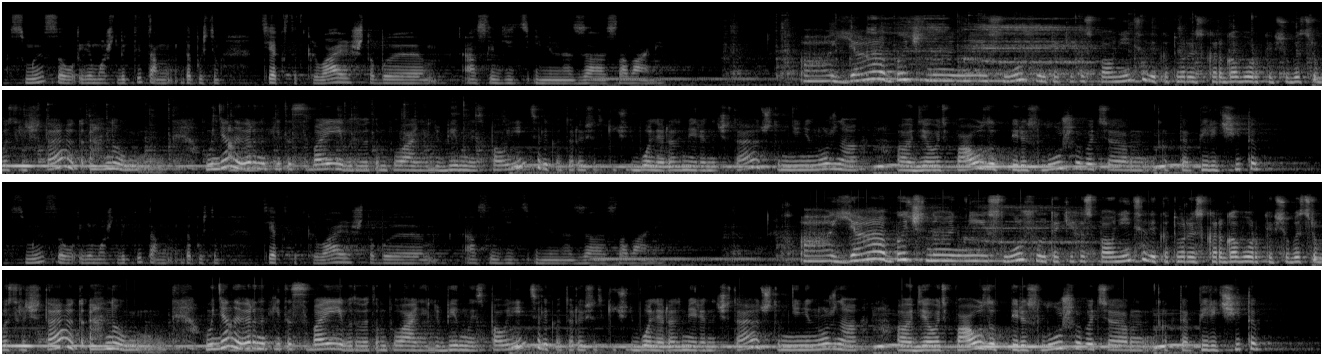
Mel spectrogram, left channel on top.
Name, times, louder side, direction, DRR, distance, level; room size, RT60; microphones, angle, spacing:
voice 1, 0.1-2.8 3.1-4.4 4.6-6.6 15.5-15.8, left 3 dB, 40° left, 13 dB, 0.5 m, -39 dB
sound 1, 5.9-9.8 10.3-10.4 11.4-11.5 12.0-12.1 12.6-12.8 13.1-25.2, right 3 dB, 85° right, 0.5 m, -32 dB
sound 2, 7.2-18.3, left 4 dB, 60° left, 1.4 m, -49 dB
voice 2, 8.0-25.8, right 2 dB, 30° right, 14 dB, 0.4 m, -29 dB
Breathing, 8.6-11.2, left 5 dB, 80° left, 0.9 m, -39 dB
27.5 x 17.5 x 7.3 m, 2.7 s
head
